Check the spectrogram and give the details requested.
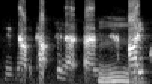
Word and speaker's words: AIK: now the captain at AIK, as it's pronounced, not AIK, as a spoke to some Swedish people.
